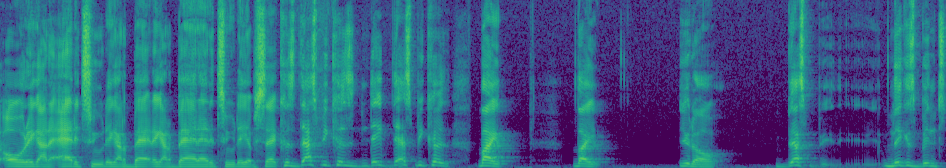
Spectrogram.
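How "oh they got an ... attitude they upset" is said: ordinary delivery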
